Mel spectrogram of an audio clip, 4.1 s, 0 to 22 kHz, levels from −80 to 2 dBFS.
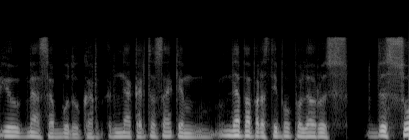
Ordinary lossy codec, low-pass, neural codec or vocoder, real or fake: AAC, 64 kbps; 7.2 kHz; codec, 16 kHz, 0.7 kbps, FocalCodec; fake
